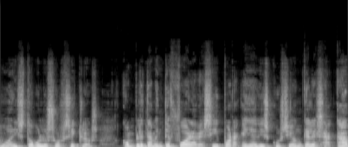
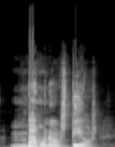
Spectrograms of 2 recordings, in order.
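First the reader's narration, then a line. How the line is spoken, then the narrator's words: Irritated young woman exclaiming. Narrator (Spanish): exclamó la señorita Campbell, visiblemente irritada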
